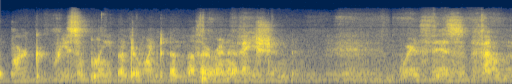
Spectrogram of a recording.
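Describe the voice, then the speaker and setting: Whispering at a moderate pace, a man is heard. Noticeable background noise sits behind him. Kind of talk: ASMR history explainer. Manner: whispered, soft.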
